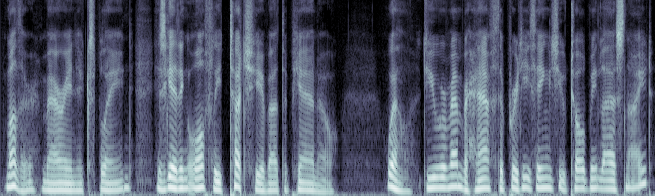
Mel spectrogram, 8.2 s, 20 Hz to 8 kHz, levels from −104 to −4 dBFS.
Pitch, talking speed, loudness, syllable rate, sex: 130 Hz, 170 wpm, -18 LUFS, 5.1 syllables/s, male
